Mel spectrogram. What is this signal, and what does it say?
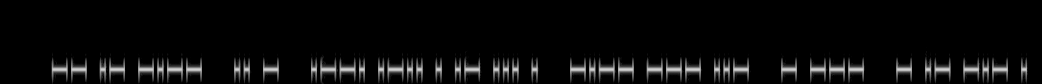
Morse code, heard as a keyed tone, about 25 wpm, 700 Hz. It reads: MAY IT PLEASE YOU TO TAKE
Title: Sentences from Top 1600 Words 25wpm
